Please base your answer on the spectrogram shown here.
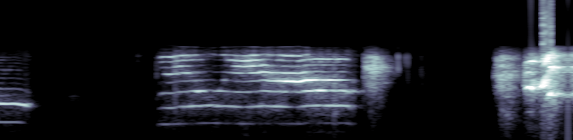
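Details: An angry Chihuahua that believes a cat is nearby gives a long, steady, tonal whine of about a second and a half, then a short yip and two quick, sharp barks.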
